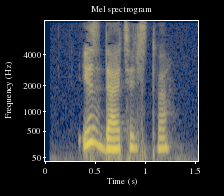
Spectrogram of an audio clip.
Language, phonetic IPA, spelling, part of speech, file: Russian, [ɪzˈdatʲɪlʲstvə], издательство, noun, Ru-издательство.ogg
- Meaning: publishing house, publisher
